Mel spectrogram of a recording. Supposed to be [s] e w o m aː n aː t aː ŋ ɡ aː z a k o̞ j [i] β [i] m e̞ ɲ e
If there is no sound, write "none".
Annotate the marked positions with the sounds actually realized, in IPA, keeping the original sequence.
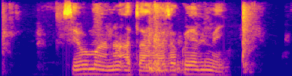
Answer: s, a, i

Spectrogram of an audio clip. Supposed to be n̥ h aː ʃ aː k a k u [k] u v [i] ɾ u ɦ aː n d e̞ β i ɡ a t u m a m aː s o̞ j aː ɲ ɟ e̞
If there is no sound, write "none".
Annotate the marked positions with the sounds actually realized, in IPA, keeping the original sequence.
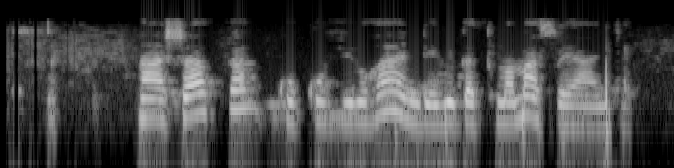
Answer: k, i

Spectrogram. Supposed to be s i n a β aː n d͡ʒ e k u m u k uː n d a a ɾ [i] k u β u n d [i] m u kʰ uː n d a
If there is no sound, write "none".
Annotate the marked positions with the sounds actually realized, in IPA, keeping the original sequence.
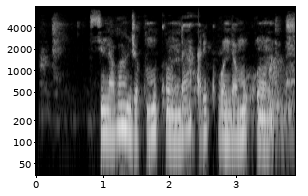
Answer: i, a

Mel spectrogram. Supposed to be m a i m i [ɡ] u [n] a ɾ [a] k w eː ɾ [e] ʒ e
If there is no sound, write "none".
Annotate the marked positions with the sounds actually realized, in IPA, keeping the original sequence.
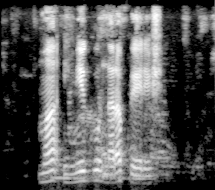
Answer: ɡ, n, a, e

